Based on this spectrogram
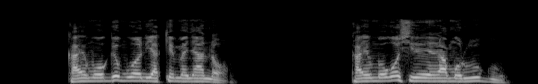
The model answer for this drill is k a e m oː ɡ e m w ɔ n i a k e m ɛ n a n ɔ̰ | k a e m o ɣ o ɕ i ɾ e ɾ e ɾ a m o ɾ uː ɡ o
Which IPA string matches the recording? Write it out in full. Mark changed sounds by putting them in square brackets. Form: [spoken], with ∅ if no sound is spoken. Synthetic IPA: k a e m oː ɡ e m w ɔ n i a k e m ɛ [ɲ] a n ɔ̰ | k a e m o ɣ o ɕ i ɾ e ɾ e ɾ a m o ɾ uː ɡ [u]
